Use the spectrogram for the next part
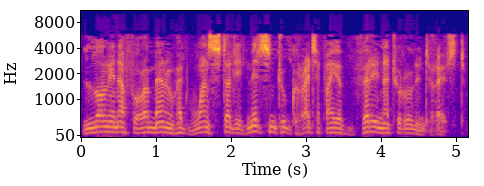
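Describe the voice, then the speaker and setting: A grave, shrewd Belgian detective in a radio drama. The voice is husky, with a Belgian French accent and precise, theatrical phrasing. The recording is slightly muffled. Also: male voice, mid-range voice, a little fast. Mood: grave, pensive.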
